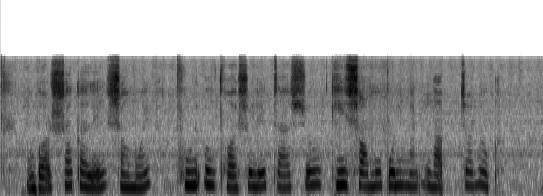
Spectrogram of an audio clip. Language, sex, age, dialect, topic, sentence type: Bengali, female, 18-24, Jharkhandi, agriculture, question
